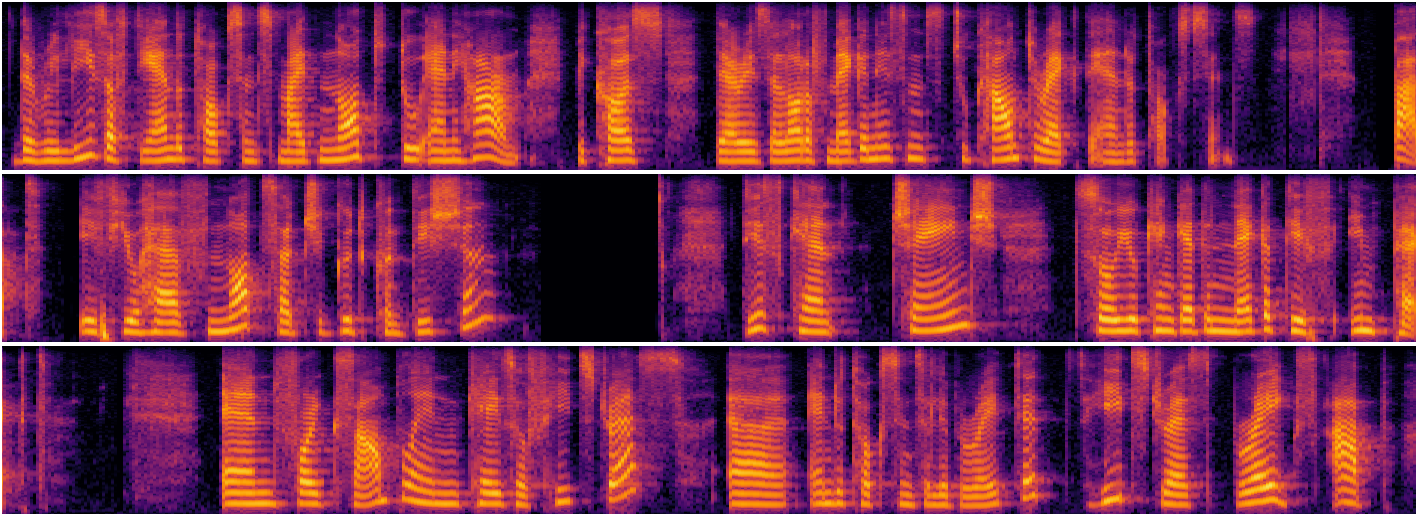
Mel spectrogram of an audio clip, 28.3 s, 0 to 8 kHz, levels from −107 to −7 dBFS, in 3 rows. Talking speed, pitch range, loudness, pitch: 120 wpm, 180-215 Hz, -24 LUFS, 190 Hz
